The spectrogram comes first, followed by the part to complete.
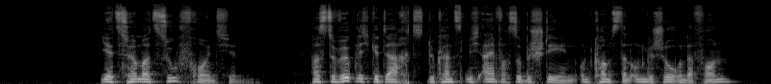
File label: German Sample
